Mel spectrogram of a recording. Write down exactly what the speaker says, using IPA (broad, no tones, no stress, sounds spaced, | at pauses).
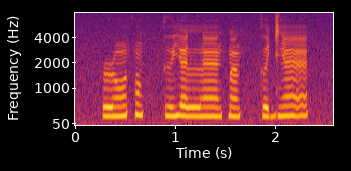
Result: ɹ õ θ ɔ̃ kː ɨ j ɛ lː ɛ̃ː k͡p œ̃ kː ə d͡ʑ ɛ̃ː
